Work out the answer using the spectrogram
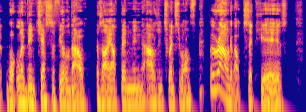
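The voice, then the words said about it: Manchester English accent. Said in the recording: “You might be able to tell that I'm from Manchester with my accent”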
